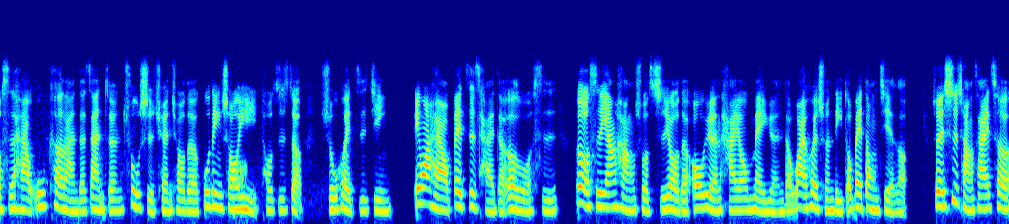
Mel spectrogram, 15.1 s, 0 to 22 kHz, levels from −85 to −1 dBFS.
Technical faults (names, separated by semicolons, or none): echo leak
